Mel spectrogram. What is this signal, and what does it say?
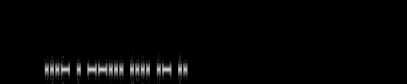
Morse code, heard as a keyed tone, about 45 wpm, 700 Hz. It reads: VE7HAI
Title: DXCC-100 Call Signs - 6 Characters - Repeated 2x - 45wpm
